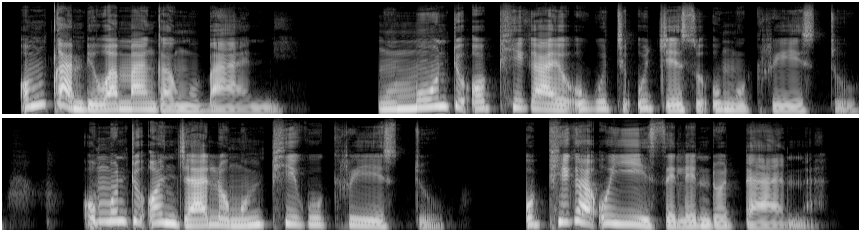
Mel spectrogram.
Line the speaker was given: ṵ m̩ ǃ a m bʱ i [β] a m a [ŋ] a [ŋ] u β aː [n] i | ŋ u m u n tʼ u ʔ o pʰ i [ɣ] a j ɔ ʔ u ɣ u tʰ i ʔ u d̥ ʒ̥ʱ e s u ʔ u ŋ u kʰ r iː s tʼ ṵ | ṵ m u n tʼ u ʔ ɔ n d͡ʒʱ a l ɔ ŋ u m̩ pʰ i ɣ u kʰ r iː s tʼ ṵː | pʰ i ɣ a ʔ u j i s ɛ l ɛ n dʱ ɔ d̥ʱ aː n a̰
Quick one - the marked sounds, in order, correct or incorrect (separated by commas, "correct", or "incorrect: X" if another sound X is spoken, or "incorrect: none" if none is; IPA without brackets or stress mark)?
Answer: incorrect: w, correct, correct, correct, correct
